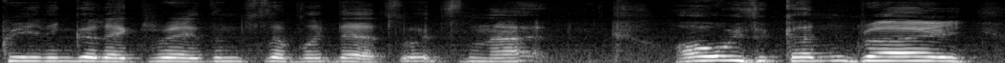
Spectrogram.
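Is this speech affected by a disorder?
Yes: cerebral palsy; uses Google devices and Google Assistant controlled by voice; voice recognized by Google Assistant and Google Voice devices.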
